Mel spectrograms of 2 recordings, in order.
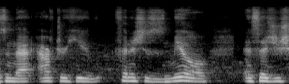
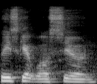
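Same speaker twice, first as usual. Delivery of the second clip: put-on emotionless flat voice; 3 semitones lower than usual. Retelling a scene where Mahito answers without emotion: emotionless Mahito voice. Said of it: "Mahito has, like, no emotion".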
